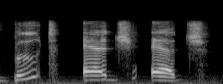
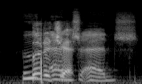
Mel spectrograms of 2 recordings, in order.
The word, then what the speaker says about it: Buttigieg: If you slow it way down, it's boot edge edge. – Buttigieg.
